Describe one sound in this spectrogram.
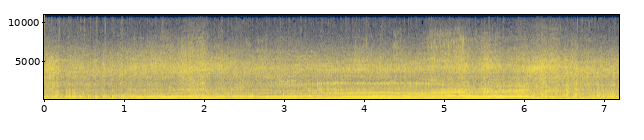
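A motorcycle engine revs up, rising in pitch, then drops.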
